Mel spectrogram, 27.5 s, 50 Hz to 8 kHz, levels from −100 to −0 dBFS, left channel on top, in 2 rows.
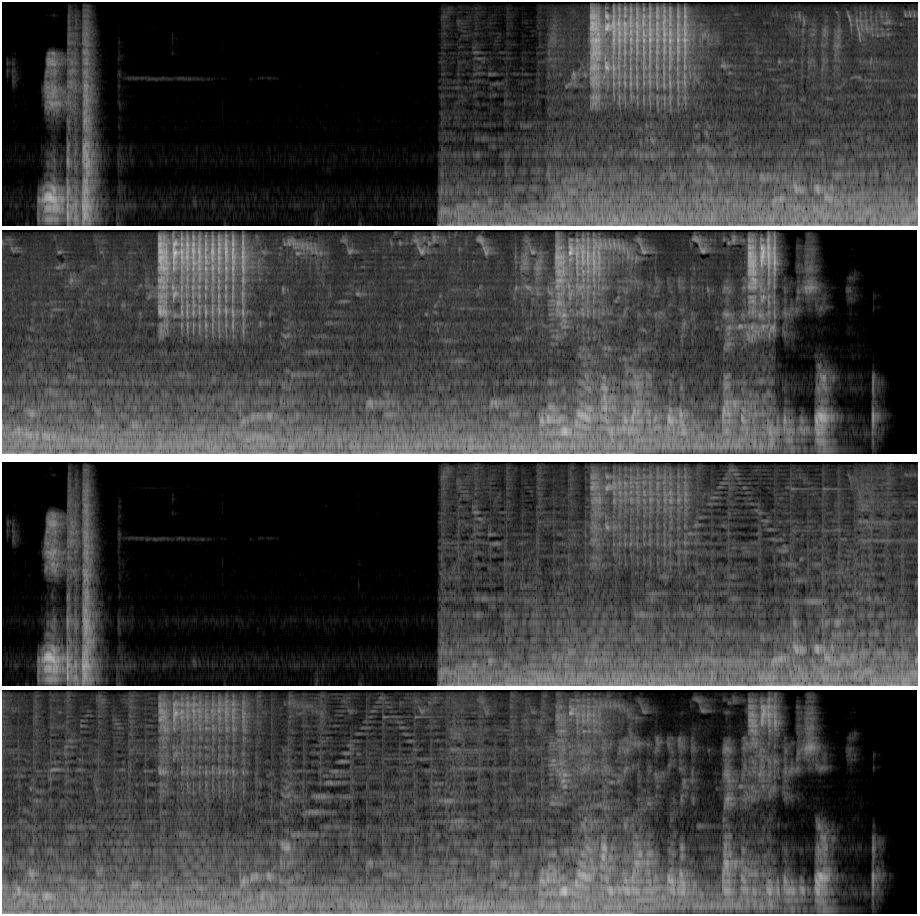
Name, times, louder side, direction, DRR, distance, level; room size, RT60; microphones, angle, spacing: voice 1, 0.5-1.4 18.0-18.5 21.8-26.8, equal, ahead, 0.9 m, -39 dB
sound 1, 6.5-23.2, right 2 dB, 45° right, 0.6 m, -42 dB
sound 2, 8.2-25.4, left 12 dB, 70° left, 0.5 m, -33 dB
voice 2, 11.5-13.0 13.7-16.0 17.3-18.2, right 1 dB, 25° right, 1.6 m, -44 dB
9.8 x 5.0 x 6.0 m
head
